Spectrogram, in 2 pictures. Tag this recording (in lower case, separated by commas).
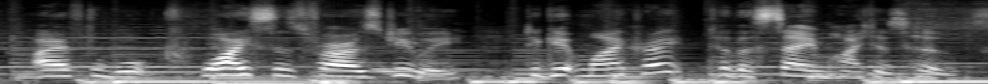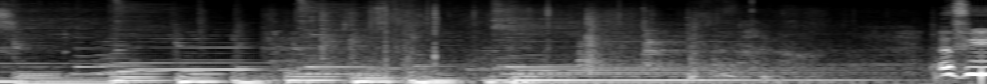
music, speech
